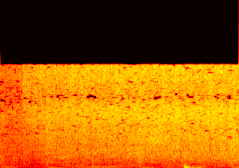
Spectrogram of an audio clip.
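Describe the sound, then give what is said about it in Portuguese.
Champagne pours and fizzes with a steady, hissing wash of tiny bubbles, fairly loud, with a brief brighter clink or splash near the end. “As transfiníssimas bebendo champanhe.”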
